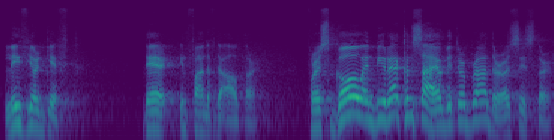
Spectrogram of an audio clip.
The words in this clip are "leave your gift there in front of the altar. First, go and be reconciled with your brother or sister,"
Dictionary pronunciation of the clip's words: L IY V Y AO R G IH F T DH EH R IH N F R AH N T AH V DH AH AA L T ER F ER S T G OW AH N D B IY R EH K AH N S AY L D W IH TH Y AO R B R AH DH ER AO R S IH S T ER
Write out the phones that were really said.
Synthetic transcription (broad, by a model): L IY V Y AO R G IH F T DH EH R IH N F R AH N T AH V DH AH AA L T ER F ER S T G OW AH N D B IY R EH K AH N S AY L D W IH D Y AO R B R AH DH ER AO R S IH S T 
